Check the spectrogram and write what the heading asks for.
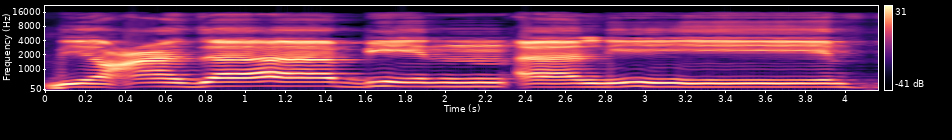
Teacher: jelas terang dan tidak berdengung itu izhar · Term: izhar halqi, idhar halqi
